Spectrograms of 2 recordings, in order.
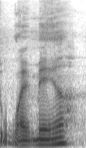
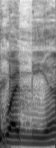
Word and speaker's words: Waimea: Oh, and by the way, it's Waimea, not Waimea.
